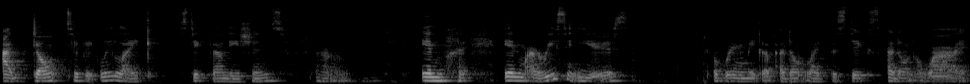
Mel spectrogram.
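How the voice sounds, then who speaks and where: Amid audible room echo, a woman speaks at a fairly slow pace with long, frequent pauses. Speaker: beauty and budget vlogger. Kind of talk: makeup tutorial. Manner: casual, hesitant with fillers.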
